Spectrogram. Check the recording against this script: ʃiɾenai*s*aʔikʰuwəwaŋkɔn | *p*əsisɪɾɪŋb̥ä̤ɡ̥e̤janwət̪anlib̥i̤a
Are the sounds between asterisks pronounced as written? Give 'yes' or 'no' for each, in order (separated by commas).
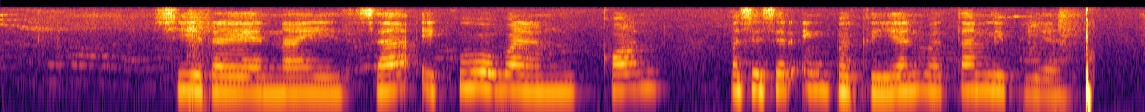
yes, yes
